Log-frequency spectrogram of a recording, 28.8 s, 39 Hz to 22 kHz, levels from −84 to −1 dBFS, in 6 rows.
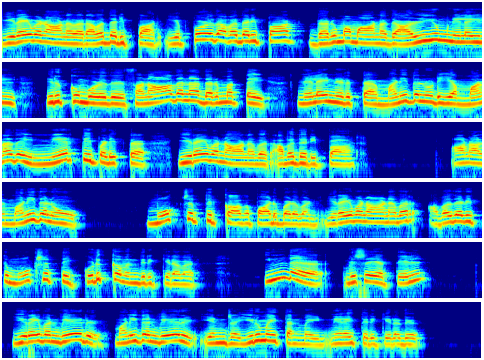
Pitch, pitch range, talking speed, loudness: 225 Hz, 200-270 Hz, 75 wpm, -18 LUFS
